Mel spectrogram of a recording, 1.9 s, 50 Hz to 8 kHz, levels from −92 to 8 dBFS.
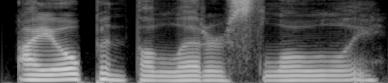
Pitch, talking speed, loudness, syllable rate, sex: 165 Hz, 155 wpm, -18 LUFS, 5.1 syllables/s, female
